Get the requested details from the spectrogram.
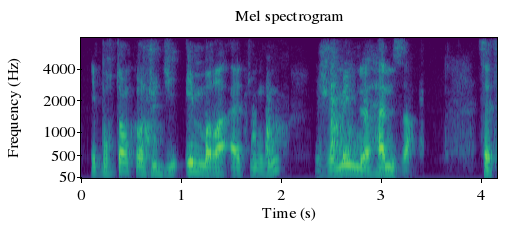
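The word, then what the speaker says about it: امرأته: Alors vous entendez quand je suis en train de le prononcer, je dis imra'atuhu et pourtant en fait quand on lit le verset on dit wamra'atuhu passant du waw à la lettre mim.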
